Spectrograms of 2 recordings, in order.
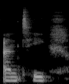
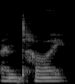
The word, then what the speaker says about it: anti: So, two different words, both pronounced anti. Or in American English, anti with an I might be pronounced anti.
